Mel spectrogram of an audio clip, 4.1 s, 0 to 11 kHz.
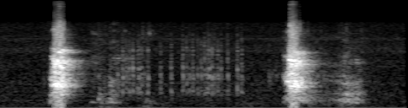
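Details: Two loud, sharp barks about two seconds apart from an 8-week-old Lab cross Australian Blue Heeler puppy scared of balloons, with light rustling and a brief soft yelp-like echo after the second.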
